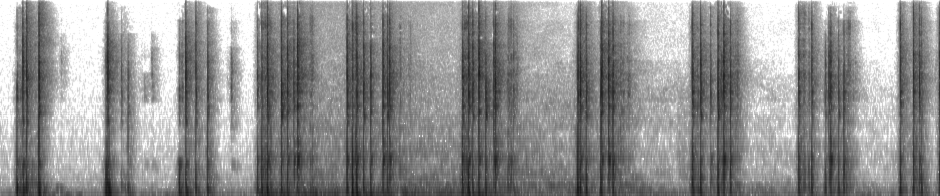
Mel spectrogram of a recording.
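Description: A small hollow orange plastic jack-o'-lantern bucket with a black handle is tapped with long nails on its top and sides. The result is quick bursts of sharp, bright clicks with very short ring, grouped in uneven clusters separated by brief pauses.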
